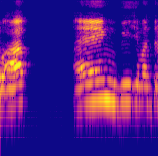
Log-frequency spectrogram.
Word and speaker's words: ऐं: ऐं मित्रों, जब आप ऐं बीज मंत्र का जप करेंगे तो आपके होठ जो है सटने नहीं चाहिए, खुला रहना चाहिए।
